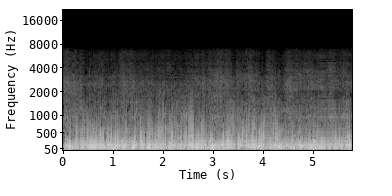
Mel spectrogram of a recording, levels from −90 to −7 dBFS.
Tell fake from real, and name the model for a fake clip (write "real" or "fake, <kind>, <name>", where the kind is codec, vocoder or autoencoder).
fake, vocoder, WaveNeXt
